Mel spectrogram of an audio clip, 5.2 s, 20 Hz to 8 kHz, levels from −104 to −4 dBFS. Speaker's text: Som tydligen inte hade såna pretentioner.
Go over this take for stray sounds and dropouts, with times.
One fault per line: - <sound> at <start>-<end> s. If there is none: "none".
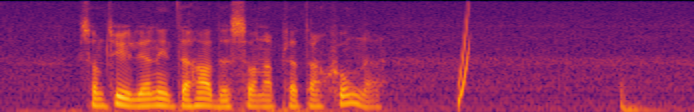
- chirp at 3.4-3.5 s
- thud at 4.7-5.0 s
